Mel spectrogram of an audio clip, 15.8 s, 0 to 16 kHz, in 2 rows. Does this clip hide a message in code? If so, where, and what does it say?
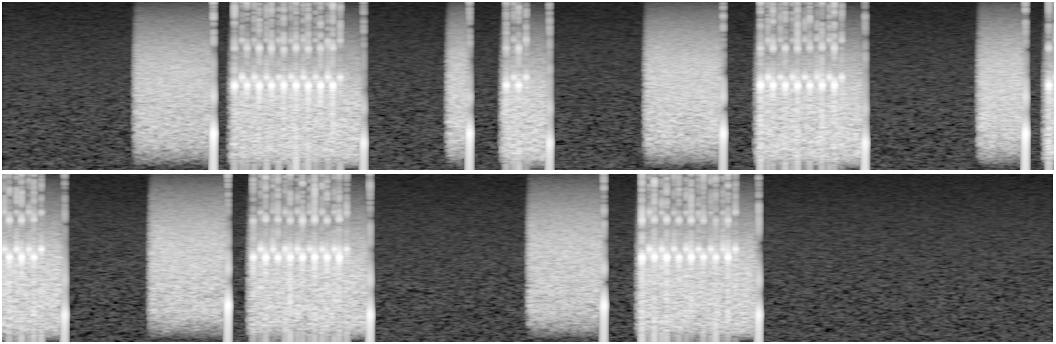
Yes: pulse dialling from 1.0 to 13.6 s, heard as a rotary dial, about 11 pulses a second. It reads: 9 2 7 4 8 8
